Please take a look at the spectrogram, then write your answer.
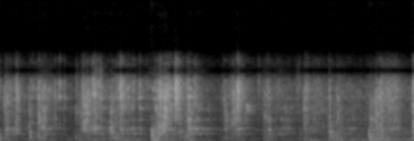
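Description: Peanuts being stirred into a home-cooked dinner dish in a pan, giving a quiet, irregular series of scraping and clinking strokes with soft rattling between them, close and without talk.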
